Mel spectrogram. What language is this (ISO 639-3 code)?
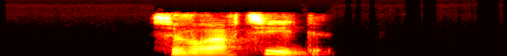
kab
